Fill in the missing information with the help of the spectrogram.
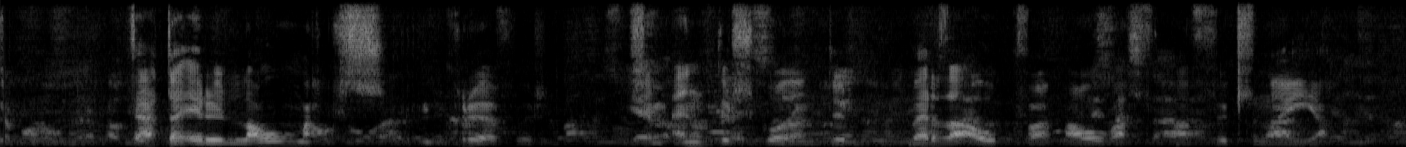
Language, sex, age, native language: Icelandic, male, 15, Icelandic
